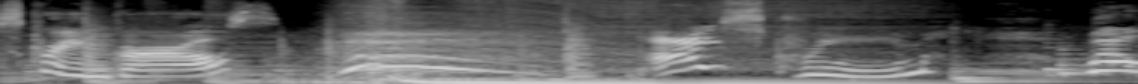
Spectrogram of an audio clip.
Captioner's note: Blueberry gasping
